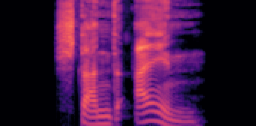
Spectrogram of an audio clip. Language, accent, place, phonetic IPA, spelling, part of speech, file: German, Germany, Berlin, [ˌʃtant ˈaɪ̯n], stand ein, verb, De-stand ein.ogg
- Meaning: first/third-person singular preterite of einstehen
